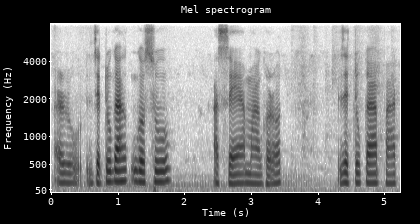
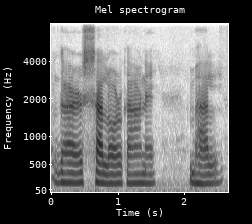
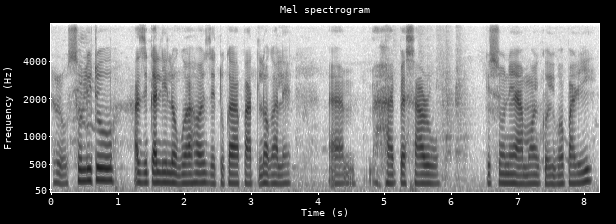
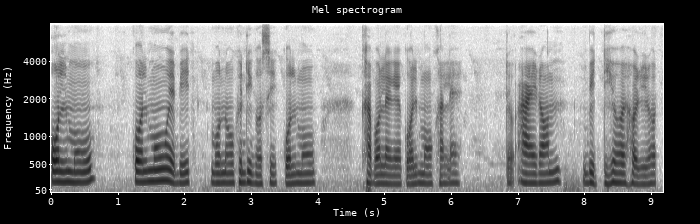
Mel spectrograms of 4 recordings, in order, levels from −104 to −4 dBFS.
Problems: constant background noise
